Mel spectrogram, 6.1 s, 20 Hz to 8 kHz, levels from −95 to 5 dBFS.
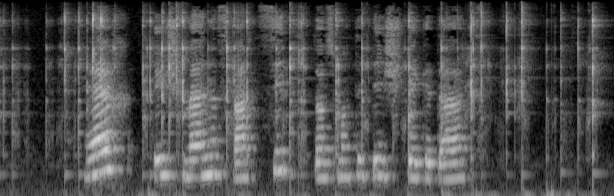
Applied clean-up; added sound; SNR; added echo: none; Chink, clink; 5 dB; none.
